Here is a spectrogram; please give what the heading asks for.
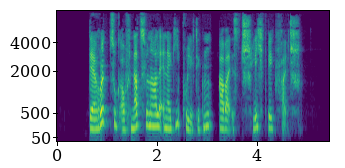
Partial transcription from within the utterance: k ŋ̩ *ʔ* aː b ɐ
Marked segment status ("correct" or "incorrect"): correct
